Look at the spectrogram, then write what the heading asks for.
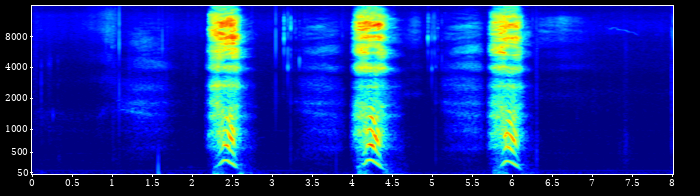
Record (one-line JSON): {"exhalation_length": "8.0 s", "exhalation_amplitude": 32767, "exhalation_signal_mean_std_ratio": 0.26, "survey_phase": "beta (2021-08-13 to 2022-03-07)", "age": "45-64", "gender": "Male", "wearing_mask": "No", "symptom_none": true, "smoker_status": "Never smoked", "respiratory_condition_asthma": false, "respiratory_condition_other": false, "recruitment_source": "REACT", "submission_delay": "2 days", "covid_test_result": "Negative", "covid_test_method": "RT-qPCR"}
